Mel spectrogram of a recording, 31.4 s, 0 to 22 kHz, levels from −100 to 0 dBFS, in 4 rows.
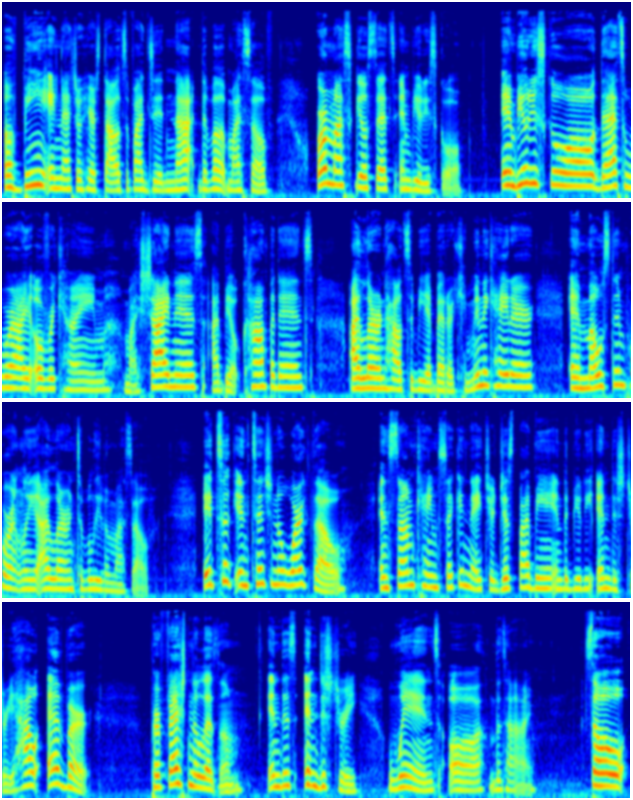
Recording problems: none

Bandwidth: 18 kHz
